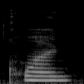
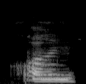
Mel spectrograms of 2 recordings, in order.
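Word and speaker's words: Ḵwáan: This underlined K should sound different from a regular K. So the underlined lets you know to pronounce it in the back of your mouth or in your throat. And think of the raven, when the raven goes, "Cook, cook."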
